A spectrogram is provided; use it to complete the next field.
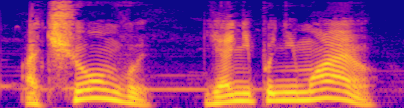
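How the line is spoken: Shouted reply. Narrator (Russian): прокричал я в ответ

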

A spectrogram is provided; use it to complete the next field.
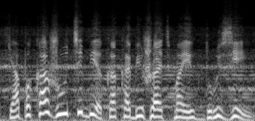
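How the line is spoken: Angry shout. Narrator (Russian): рассердившись, крикнул Кришна

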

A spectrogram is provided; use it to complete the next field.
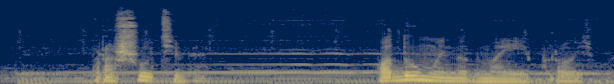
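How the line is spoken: Whisper. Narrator (Russian): Ирен прошептала

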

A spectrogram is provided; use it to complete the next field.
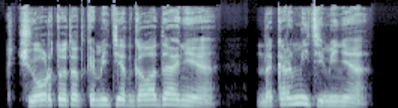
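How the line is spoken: Angry growl. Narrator (Russian): когда Говинда Даси сообщила ему о новых ограничениях в диете, он прорычал

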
